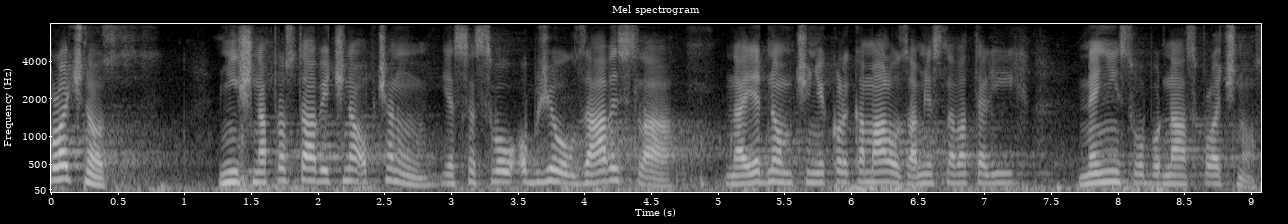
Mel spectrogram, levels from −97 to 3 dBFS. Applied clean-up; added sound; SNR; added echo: none; Rattle; 13 dB; none.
